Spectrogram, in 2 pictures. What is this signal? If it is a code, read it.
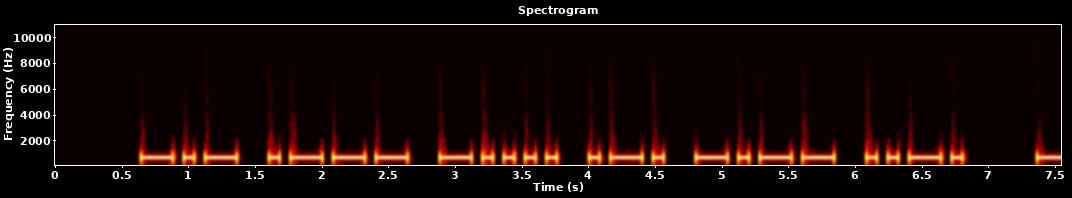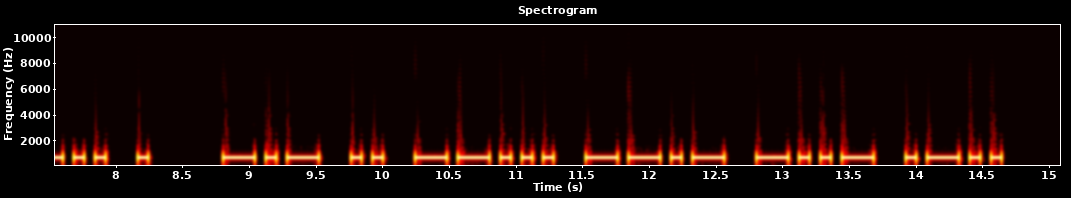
Morse code, heard as a keyed tone, about 15 wpm, 700 Hz. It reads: KJ6RYF DE KI7QXL
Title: USA Callsign DE Callsign - 6 Characters - 15wpm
